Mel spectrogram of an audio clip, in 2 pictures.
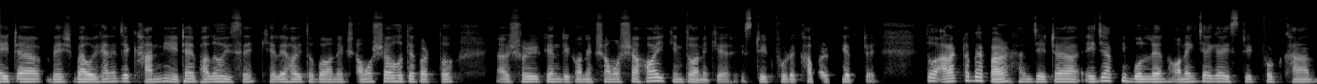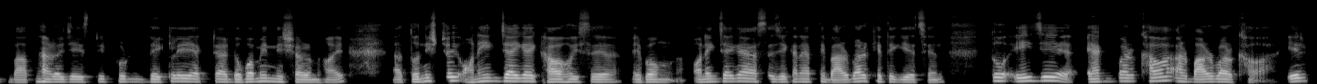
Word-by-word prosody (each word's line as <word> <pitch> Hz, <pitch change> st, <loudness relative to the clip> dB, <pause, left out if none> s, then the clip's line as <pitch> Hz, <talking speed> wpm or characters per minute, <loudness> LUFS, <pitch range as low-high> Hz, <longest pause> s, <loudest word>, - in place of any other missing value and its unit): এটা 130 Hz, +1 st, +2 dB, 0.3 s
বেশ 120 Hz, 0 st, 0 dB
বা 120 Hz, -, +5 dB
ওইখানে 130 Hz, +4 st, 0 dB
যে -, -, +4 dB
খাননি 125 Hz, +6 st, -1 dB
এটাই 135 Hz, +3 st, 0 dB
ভালো 120 Hz, +3 st, +2 dB
হইছে। 120 Hz, -1 st, -3 dB, 0.2 s
খেলে 120 Hz, +1 st, 0 dB
হয়তোবা 120 Hz, 0 st, 0 dB
অনেক 115 Hz, -1 st, -4 dB
সমস্যাও 130 Hz, +4 st, +1 dB
হতে 135 Hz, -2 st, 0 dB
পারতো। 120 Hz, -1 st, -1 dB, 0.5 s
আ -, -, -3 dB, 0.2 s
শরীরকেন্দ্রিক 125 Hz, -1 st, 0 dB
অনেক 115 Hz, 0 st, -4 dB
সমস্যা 125 Hz, +2 st, 0 dB
হয় 160 Hz, +1 st, +5 dB
কিন্তু 120 Hz, -2 st, -4 dB
অনেকের 105 Hz, -1 st, -4 dB, 0.2 s
street 120 Hz, -1 st, -3 dB
food 115 Hz, -1 st, -3 dB
এ -, -, -21 dB
খাবার 110 Hz, -, -2 dB
ক্ষেত্রে। 110 Hz, -2 st, -3 dB, 0.5 s
তো -, -, -1 dB
আরেকটা 145 Hz, +5 st, +3 dB
ব্যাপার 125 Hz, -9 st, +5 dB, 0.3 s
যেটা 125 Hz, +1 st, +1 dB, 0.3 s
এই 130 Hz, -, +2 dB
যে 170 Hz, -, +3 dB
আপনি 160 Hz, +1 st, -5 dB
বললেন 125 Hz, 0 st, +4 dB, 0.2 s
অনেক 125 Hz, +2 st, +1 dB
জায়গায় 135 Hz, -1 st, +2 dB
street 125 Hz, -2 st, -6 dB
food 125 Hz, -2 st, -3 dB
খান 110 Hz, -1 st, -1 dB, 0.2 s
বা 110 Hz, -, -1 dB
আপনার 125 Hz, +4 st, 0 dB
ওইযে 120 Hz, 0 st, +1 dB
street 125 Hz, 0 st, -8 dB
food 125 Hz, -2 st, -2 dB, 0.2 s
দেখলেই 140 Hz, +4 st, +2 dB
একটা 125 Hz, 0 st, -3 dB
dopamine 130 Hz, +4 st, +2 dB
নিঃসারণ 110 Hz, -2 st, +1 dB
হয়। 110 Hz, +1 st, -2 dB, 0.5 s
আ -, -, 0 dB
তো -, -, +1 dB
নিশ্চয়ই 175 Hz, +3 st, +1 dB
অনেক 140 Hz, +6 st, 0 dB, 0.2 s
জায়গায় 145 Hz, -2 st, +5 dB
খাওয়া 120 Hz, -1 st, +5 dB
হইছে 120 Hz, -1 st, -1 dB
আ -, -, -8 dB, 0.3 s
এবং 115 Hz, +1 st, +3 dB, 0.4 s
অনেক 130 Hz, +2 st, +1 dB
জায়গায় 140 Hz, 0 st, +2 dB
আছে 130 Hz, +1 st, -8 dB
যেখানে 130 Hz, +2 st, -1 dB
আপনি 125 Hz, 0 st, -7 dB
বারবার 110 Hz, +7 st, +3 dB
খেতে 130 Hz, -1 st, -2 dB
গিয়েছেন। 110 Hz, -1 st, -1 dB, 0.5 s
তো 165 Hz, -, +1 dB, 0.3 s
এইযে 170 Hz, +2 st, +4 dB, 0.5 s
একবার 135 Hz, +3 st, -2 dB
খাওয়া 160 Hz, +3 st, +3 dB
আর 140 Hz, -, +2 dB
বারবার 125 Hz, +1 st, +4 dB
খাওয়া। -, -, -7 dB, 0.3 s
এর 150 Hz, -, +5 dB
125 Hz, 170 wpm, -24 LUFS, 115-140 Hz, 0.5 s, বা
